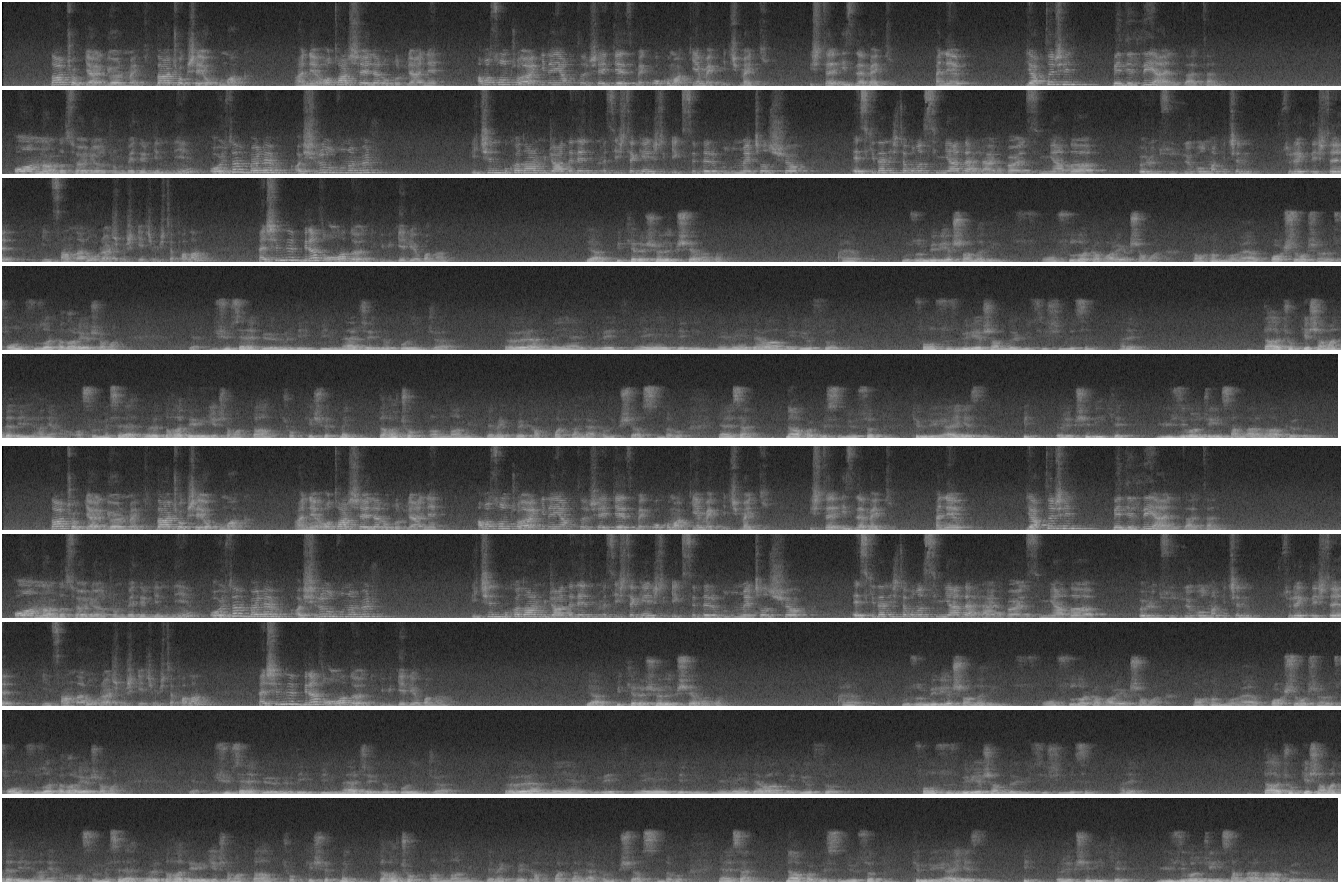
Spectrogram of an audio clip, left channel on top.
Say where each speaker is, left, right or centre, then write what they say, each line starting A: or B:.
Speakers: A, on the left; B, on the left.
A: daha çok yer görmek, daha çok şey okumak. Hani o tarz şeyler olur yani ama sonuç olarak yine yaptığın şey gezmek, okumak, yemek, içmek, işte izlemek. Hani Yaptığın şey belirli yani zaten. O anlamda
B: Ya
A: söylüyorum belirginliği. O yüzden böyle aşırı uzun ömür için bu kadar mücadele edilmesi işte gençlik iksirleri bulunmaya çalışıyor. Eskiden işte buna simya derlerdi. Böyle simyada ölümsüzlüğü bulmak için sürekli işte insanlar uğraşmış geçmişte falan. Hani şimdi biraz ona döndü gibi geliyor bana.
B: ya bir kere şöyle bir şey var bak. Hani uzun bir yaşam da değil. Sonsuza kadar yaşamak. <laughs> Tamam mı? Yani başlı başına böyle sonsuza kadar yaşamak. Ya düşünsene bir ömür değil binlerce yıl boyunca öğrenmeye, üretmeye, deneyimlemeye devam ediyorsun. Sonsuz bir yaşam döngüsü içindesin. Hani daha çok yaşamak da değil hani asıl mesele böyle daha derin yaşamak, daha çok keşfetmek, daha çok anlam yüklemek ve katmakla alakalı bir şey aslında bu. Yani sen ne yapabilirsin diyorsun? Tüm dünyayı gezdin. Bir öyle bir şey değil ki. 100 yıl önce insanlar ne yapıyordu?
